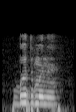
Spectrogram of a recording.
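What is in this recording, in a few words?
"быдмыны", Komi-Zyrian, female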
